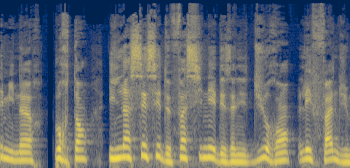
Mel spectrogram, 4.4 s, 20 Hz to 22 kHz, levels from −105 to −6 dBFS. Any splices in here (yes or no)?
no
